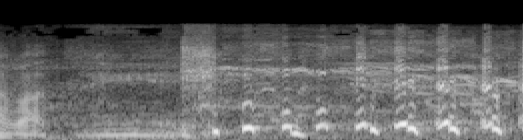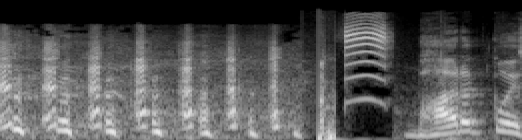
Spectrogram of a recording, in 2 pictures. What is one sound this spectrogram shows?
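A man laughs loudly in rapid bursts.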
